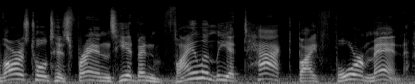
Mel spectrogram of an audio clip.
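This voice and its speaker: Male true-crime narrator, fairly high voice with very animated intonation, faint noise behind.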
